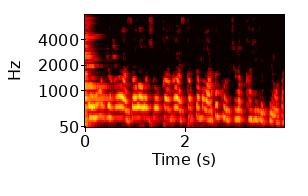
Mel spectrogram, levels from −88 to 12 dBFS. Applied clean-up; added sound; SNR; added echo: classical method WPE with log-MMSE.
